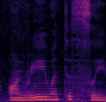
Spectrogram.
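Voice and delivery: hushed, soft, low storyteller whisper.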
